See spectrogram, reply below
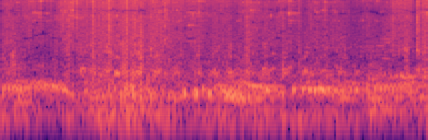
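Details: Pet pigeons kept in a house in Pakistan, low soft cooing phrases rolling and wavering through the whole stretch, with steady room background.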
